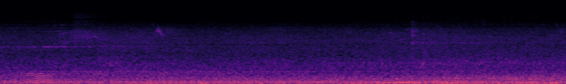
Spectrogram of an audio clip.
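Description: Outdoor ambience: a steady low rumble that grows a little louder about five seconds in.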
